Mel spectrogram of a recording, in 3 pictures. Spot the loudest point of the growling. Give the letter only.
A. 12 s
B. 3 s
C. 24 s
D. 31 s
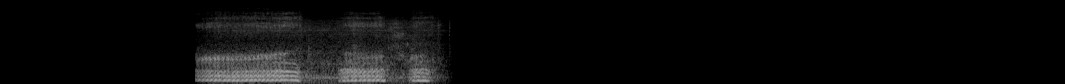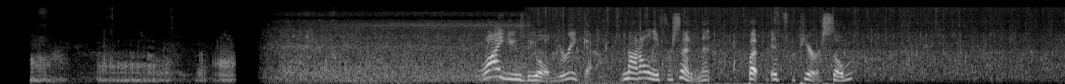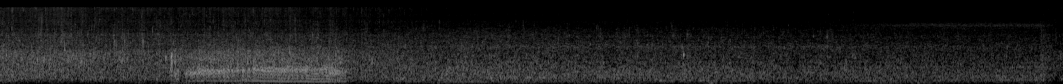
B.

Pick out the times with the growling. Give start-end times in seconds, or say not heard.
1.9-4.5, 10.9-13.1, 23.0-24.8.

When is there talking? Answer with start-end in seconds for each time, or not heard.
15.4-19.2.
